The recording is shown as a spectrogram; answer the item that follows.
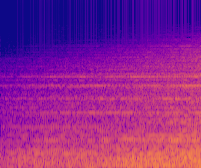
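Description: Cinematic background music fading in, sustained chords that grow steadily louder.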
